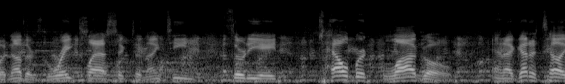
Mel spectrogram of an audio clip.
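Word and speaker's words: Talbot: great classic to 1938 Talbert Lago. And I gotta tell you, it's spelled T A L B O T, pronounced Talbert, like it's B E R T, if you can believe that.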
